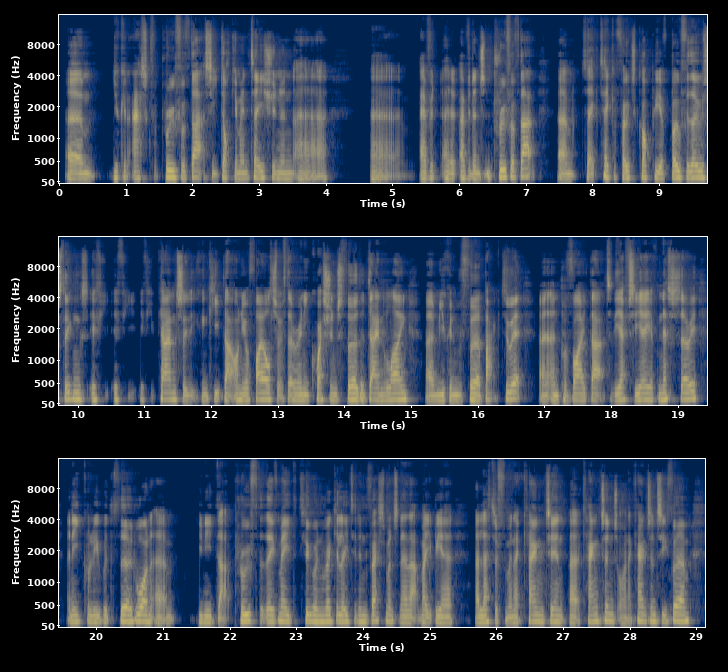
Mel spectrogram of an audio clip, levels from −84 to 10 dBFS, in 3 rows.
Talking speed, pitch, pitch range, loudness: 205 wpm, 140 Hz, 130-150 Hz, -19 LUFS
